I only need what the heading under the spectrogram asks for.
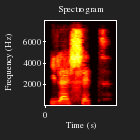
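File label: "il achete", French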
